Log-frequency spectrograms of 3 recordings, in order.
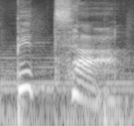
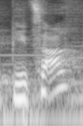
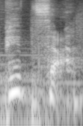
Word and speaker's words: pizza: And here, you're kind of pronouncing it like pizza, with a stop, with kind of t, with air coming out of your mouth, pizza. Because some people say pizza, which is not right. You kind of have to stop in the middle of the word and say pizza.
